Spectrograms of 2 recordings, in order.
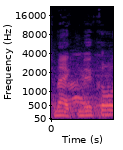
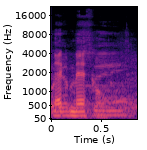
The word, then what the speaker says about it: McMickle: It's McMickle. McMickle.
